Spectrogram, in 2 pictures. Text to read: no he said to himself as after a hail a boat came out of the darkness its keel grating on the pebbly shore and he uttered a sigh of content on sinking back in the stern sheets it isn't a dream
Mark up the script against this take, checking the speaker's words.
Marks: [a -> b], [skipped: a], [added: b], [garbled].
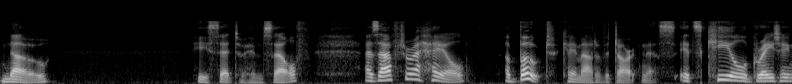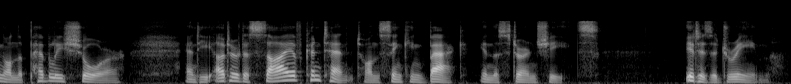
no he said to himself as after a hail a boat came out of the darkness its keel grating on the pebbly shore and he uttered a sigh of content on sinking back in the stern sheets it [isn't -> is] a dream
